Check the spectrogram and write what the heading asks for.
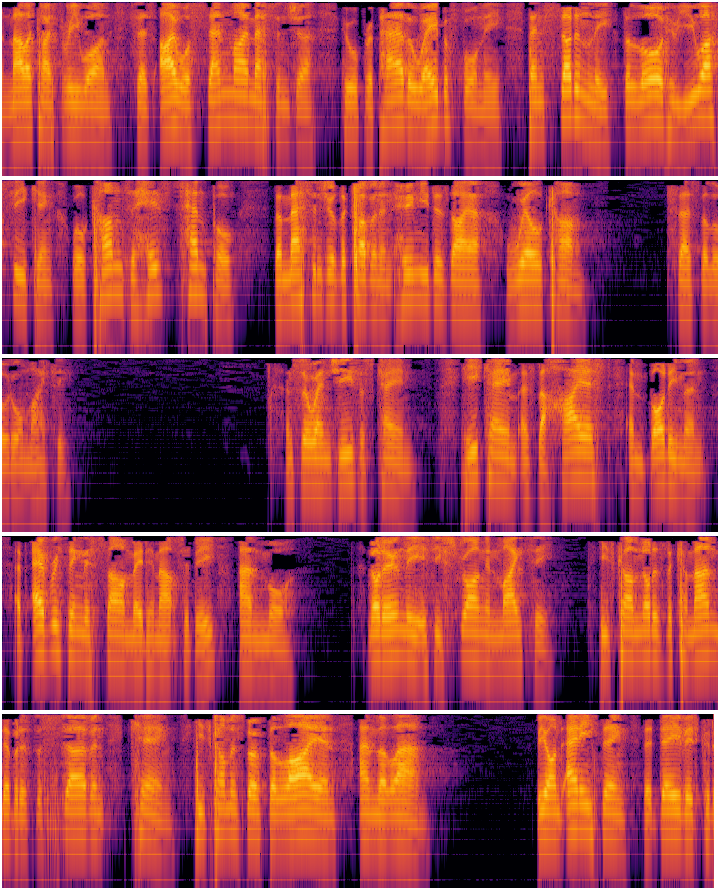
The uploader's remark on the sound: From Emmanuel Church Durham on Sunday 25th June, 2023, as we were joined by delegates from the ‘Revive Our Hearts Europe’ conference.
